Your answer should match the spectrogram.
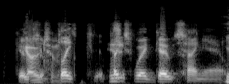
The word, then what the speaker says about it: Gotham: It's spelt the same as Gotham, yes, G-O-T-H-A-M, but it's pronounced Gotham.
